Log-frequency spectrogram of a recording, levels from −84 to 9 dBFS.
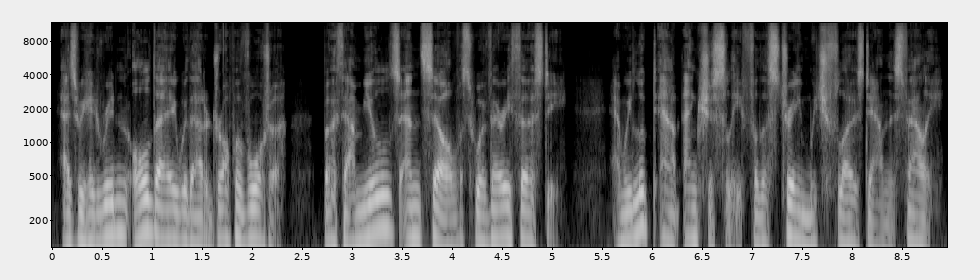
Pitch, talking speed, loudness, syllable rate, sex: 120 Hz, 215 wpm, -20 LUFS, 5.4 syllables/s, male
